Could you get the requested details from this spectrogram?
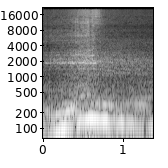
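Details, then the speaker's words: Car with rough idle/stall when AC on, misfire counters checked on scanner showing zero: quick rev rising and falling smoothly, even exhaust note, no stumbles or pops; no misfire. "So there is no any misfiring here. If suppose there is a misfiring, for most of you who still stay to this very moment, it's gonna keep counting that shit. But there is no misfiring."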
